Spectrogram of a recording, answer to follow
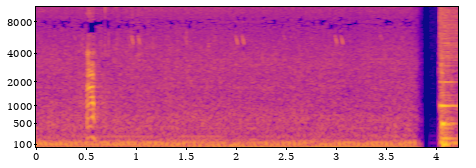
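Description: Steady low outdoor rumble from the streamside recording, with one short, sharp call about half a second in. The sound cuts off suddenly just before the end.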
